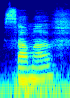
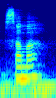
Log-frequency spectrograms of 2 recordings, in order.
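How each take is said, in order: First: Both words are said fully and separately. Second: The words blend into a reduced 'summa'.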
